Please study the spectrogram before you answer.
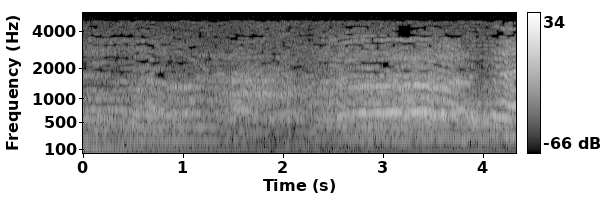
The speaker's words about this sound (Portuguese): Os ruídos da multidão denunciam que a hora derradeira de André está próxima.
